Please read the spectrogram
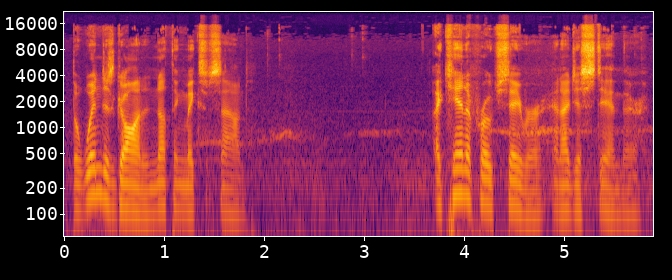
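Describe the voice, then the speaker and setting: A man's voice: lowish voice, fairly bright tone, a little hiss or hum. A man reading visual novel text aloud as a let's play host, with dramatic delivery and casual asides, over game music. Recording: music playing behind the voice.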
